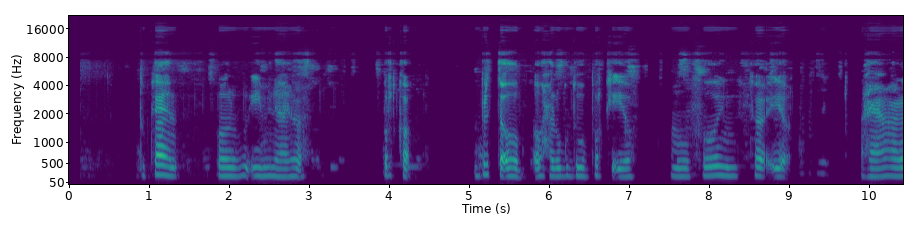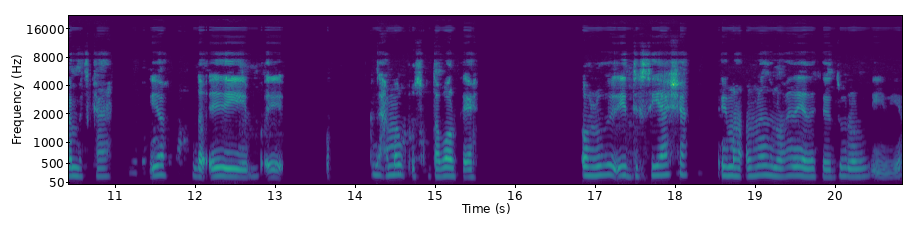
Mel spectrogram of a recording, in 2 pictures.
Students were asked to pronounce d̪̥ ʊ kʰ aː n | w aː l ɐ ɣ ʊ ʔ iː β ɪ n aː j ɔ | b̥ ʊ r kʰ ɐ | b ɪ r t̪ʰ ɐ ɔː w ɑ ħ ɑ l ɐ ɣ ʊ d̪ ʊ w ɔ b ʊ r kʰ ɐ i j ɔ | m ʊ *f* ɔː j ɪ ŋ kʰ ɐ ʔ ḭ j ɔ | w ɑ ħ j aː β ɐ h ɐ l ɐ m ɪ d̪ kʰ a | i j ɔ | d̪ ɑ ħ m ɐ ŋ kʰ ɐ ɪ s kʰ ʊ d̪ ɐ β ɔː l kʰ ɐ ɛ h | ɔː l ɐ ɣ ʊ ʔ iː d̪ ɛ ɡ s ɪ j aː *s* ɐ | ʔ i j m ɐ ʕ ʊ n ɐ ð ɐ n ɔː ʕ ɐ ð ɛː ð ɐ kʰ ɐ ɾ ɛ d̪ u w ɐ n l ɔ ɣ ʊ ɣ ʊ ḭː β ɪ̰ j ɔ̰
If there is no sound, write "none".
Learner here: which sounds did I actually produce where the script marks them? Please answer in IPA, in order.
f, ʃ

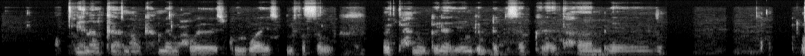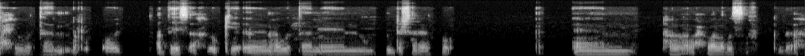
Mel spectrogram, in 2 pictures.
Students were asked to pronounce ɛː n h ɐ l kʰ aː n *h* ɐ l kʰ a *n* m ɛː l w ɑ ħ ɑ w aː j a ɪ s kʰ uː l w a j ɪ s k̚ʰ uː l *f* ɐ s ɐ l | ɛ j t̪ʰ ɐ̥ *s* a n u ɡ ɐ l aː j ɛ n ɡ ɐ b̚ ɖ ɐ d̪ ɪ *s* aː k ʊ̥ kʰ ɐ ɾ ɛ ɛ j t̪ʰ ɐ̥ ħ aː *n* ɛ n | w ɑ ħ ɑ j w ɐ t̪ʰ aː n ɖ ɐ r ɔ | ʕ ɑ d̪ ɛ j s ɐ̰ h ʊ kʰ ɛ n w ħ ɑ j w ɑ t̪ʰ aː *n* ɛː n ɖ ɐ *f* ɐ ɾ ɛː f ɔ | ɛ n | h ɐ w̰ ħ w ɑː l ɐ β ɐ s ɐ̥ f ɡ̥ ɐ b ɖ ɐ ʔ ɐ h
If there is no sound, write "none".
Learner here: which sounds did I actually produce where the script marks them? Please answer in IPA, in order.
h, n, f, ħ, s, n, n, ʃ

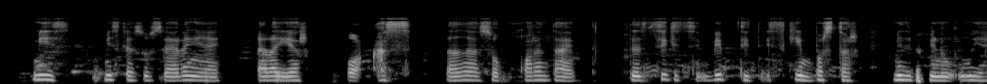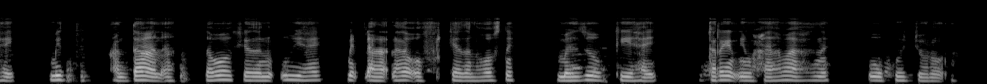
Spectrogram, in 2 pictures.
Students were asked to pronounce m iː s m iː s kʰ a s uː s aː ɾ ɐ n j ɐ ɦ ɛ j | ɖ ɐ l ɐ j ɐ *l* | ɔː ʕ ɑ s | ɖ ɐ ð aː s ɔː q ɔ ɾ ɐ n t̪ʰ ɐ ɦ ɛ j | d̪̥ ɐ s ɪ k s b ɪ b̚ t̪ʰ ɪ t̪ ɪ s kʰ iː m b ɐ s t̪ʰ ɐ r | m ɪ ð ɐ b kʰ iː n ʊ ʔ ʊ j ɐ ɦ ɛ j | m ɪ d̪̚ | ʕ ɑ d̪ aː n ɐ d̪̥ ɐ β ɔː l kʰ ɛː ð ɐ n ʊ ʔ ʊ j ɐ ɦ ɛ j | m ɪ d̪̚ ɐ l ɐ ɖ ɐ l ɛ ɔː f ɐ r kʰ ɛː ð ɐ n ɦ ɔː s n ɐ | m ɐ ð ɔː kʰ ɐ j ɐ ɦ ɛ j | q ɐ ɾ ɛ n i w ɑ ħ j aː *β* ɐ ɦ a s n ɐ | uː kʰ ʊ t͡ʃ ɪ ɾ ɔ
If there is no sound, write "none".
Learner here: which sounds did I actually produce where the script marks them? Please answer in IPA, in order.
r, β

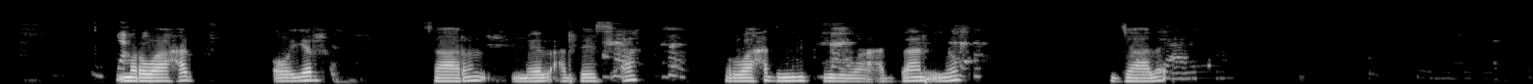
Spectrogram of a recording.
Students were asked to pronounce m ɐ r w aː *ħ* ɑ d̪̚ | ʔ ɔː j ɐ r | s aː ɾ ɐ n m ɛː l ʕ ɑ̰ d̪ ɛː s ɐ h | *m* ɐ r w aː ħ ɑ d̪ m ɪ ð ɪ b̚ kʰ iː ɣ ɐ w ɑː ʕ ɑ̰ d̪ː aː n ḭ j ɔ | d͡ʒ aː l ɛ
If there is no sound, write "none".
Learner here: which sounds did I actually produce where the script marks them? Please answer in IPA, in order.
ħ, m

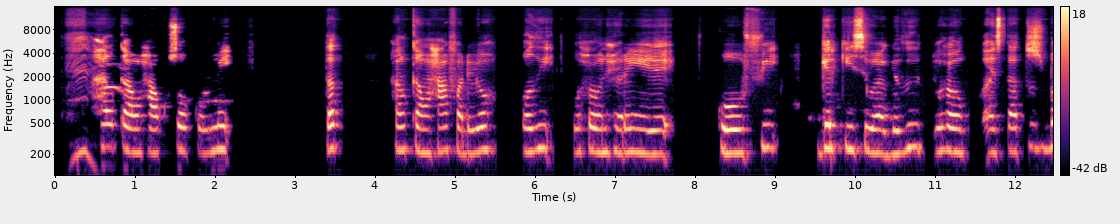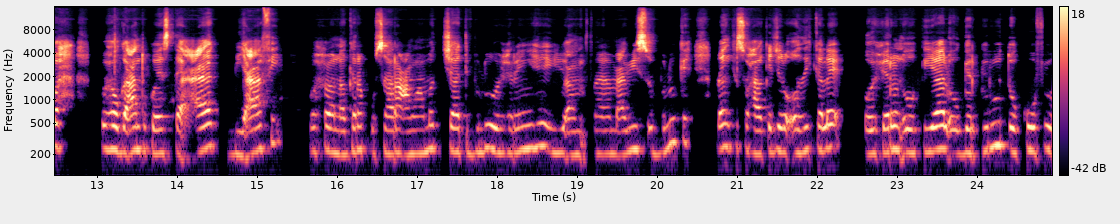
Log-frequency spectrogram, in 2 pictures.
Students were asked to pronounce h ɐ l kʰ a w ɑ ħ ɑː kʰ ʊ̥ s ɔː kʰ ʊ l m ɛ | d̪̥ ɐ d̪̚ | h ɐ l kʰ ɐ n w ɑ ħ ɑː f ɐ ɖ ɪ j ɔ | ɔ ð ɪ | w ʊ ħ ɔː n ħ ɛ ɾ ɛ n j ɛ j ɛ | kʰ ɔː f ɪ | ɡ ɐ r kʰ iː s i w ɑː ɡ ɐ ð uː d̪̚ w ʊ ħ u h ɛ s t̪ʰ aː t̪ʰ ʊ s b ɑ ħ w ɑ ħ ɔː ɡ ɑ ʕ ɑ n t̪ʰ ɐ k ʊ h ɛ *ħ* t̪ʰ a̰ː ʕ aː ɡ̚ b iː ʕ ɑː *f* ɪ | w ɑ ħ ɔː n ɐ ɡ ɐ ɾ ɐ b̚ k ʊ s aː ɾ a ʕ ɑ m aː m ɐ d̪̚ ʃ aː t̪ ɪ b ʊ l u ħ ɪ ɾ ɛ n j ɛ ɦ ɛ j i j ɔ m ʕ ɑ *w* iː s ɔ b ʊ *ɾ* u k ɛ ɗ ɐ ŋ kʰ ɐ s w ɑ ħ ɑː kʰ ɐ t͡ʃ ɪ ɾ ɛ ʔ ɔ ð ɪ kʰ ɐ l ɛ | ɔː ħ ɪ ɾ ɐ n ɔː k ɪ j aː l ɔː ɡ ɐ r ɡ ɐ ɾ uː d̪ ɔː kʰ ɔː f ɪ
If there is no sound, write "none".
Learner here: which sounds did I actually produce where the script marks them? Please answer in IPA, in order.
s, f, w, l

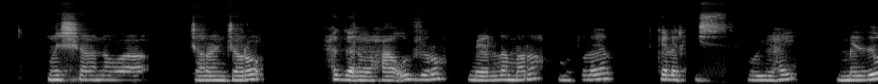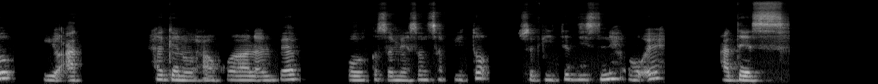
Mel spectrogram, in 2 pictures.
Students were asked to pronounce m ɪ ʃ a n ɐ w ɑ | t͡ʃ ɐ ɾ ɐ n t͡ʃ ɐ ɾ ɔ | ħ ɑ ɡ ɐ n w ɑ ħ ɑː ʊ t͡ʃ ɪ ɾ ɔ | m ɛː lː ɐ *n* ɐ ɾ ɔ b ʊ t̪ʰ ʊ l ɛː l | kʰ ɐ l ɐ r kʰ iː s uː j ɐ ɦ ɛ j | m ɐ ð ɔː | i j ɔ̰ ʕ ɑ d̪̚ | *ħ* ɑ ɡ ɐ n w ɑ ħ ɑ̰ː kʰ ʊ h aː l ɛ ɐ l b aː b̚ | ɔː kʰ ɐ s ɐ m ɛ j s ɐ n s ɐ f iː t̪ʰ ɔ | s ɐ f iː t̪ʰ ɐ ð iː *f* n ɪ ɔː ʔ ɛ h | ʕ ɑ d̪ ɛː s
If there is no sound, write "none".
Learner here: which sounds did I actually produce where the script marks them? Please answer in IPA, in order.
m, ħ, s

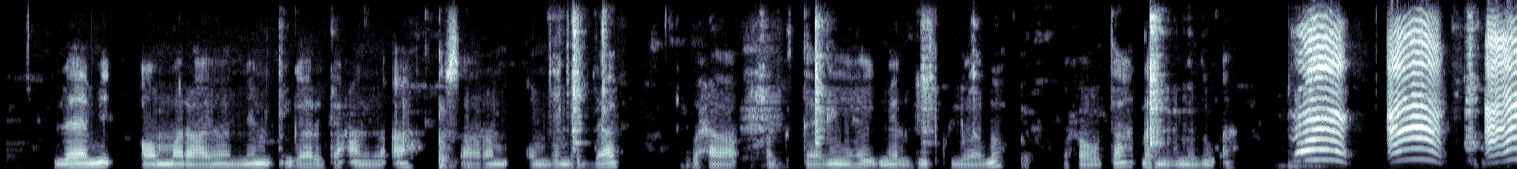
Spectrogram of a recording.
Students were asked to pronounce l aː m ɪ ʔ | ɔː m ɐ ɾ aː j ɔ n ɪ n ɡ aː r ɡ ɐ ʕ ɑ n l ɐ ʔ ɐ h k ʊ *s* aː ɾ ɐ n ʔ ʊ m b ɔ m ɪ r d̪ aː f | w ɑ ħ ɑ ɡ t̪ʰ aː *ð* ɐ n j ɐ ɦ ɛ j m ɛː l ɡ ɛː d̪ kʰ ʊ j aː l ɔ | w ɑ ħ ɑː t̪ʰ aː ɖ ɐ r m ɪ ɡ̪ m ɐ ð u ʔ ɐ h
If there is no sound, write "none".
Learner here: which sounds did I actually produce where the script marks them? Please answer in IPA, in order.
s, ɣ

